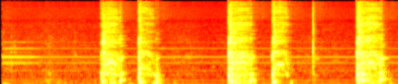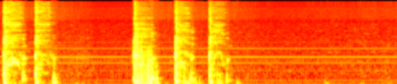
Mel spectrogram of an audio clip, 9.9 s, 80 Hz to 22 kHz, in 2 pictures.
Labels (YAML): expert_labels:
- quality: good
  cough_type: wet
  dyspnea: false
  wheezing: false
  stridor: false
  choking: false
  congestion: false
  nothing: true
  diagnosis: upper respiratory tract infection
  severity: mild
age: 39
gender: male
respiratory_condition: false
fever_muscle_pain: false
status: healthy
